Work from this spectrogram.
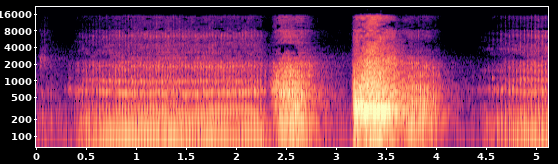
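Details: Tiger vocalizing: a low steady rumbling growl opens, then a short roar and a much louder, harsh blast of roar, fading into quieter rumbling.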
